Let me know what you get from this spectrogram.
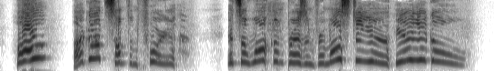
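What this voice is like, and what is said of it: Mickey Mouse cartoon voice impression. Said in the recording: “in a Mickey Mouse voice ... Is that a good Mickey Mouse? ... That's pretty good.”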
